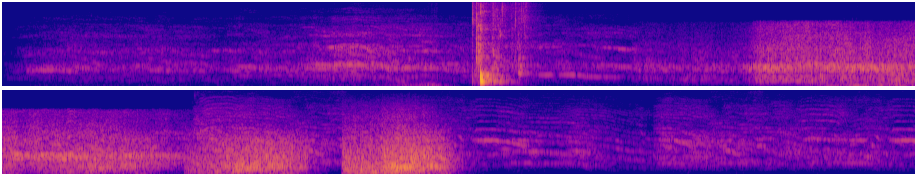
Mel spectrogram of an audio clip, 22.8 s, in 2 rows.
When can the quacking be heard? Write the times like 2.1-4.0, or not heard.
not heard.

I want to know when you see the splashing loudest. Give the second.
6 s.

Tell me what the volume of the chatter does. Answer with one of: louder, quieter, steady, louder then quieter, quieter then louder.
louder then quieter.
